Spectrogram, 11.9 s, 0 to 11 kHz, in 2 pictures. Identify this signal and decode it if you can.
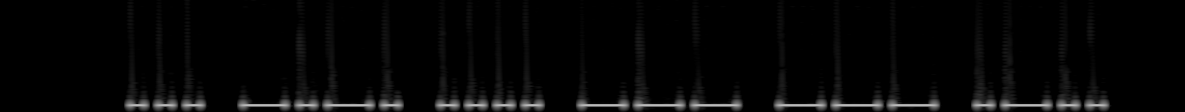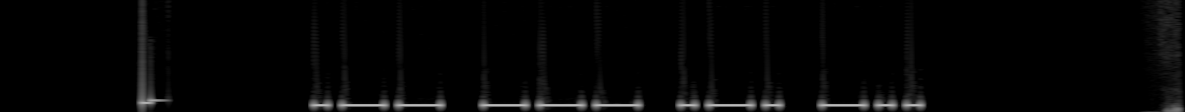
Morse code, heard as a keyed tone, about 17 wpm, 700 Hz. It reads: SCHOOL WORD
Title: Sentences from Top 300 Words - New Word Drill - 17wpm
